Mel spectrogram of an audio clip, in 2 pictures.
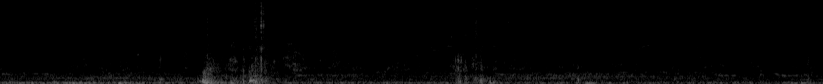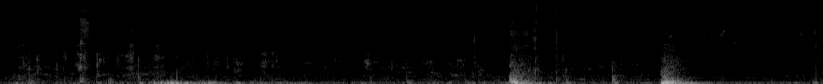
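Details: A Rottweiler, after getting rubs, lets out a few abrupt, explosive sneezes, each a brief burst of breathy noise, amid quiet snuffles, handling rustles and a faint human voice.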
